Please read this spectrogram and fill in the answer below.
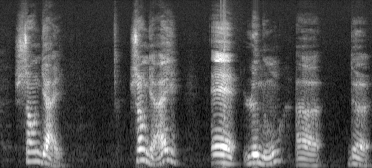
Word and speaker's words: Shanghai: shanghai shanghai et le nom de chiang rai 1 en français shanghai on le dira shanghai donc cette ville de lachine est prononcée en français shanghai de la même manière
